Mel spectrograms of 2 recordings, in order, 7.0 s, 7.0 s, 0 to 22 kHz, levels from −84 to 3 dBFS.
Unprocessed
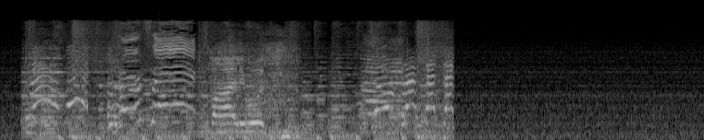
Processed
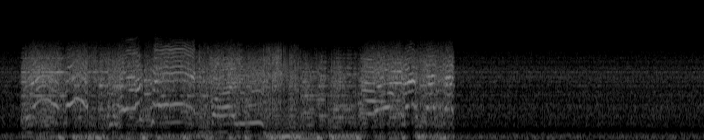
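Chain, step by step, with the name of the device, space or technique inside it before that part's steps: scooped metal amplifier (tube stage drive 40 dB, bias 0.75; speaker cabinet 76–3600 Hz, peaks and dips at 240 Hz -3 dB, 1300 Hz -5 dB, 2200 Hz +4 dB; passive tone stack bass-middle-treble 10-0-10); gain +9 dB

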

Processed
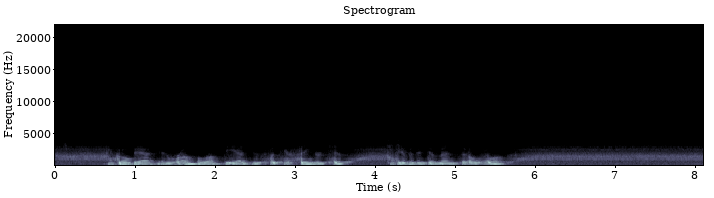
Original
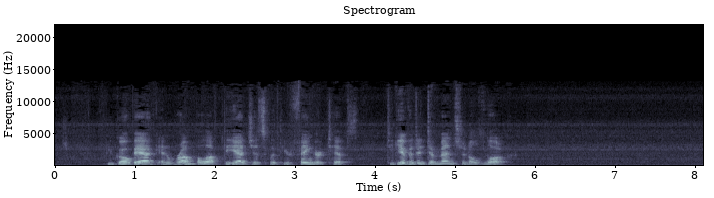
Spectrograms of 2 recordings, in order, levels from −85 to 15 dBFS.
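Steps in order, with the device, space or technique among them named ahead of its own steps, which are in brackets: envelope filter bass rig (envelope low-pass 290–1500 Hz down, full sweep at -21 dBFS; speaker cabinet 65–2300 Hz, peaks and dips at 280 Hz +10 dB, 450 Hz +6 dB, 970 Hz +6 dB, 1400 Hz +4 dB); gain -2.5 dB

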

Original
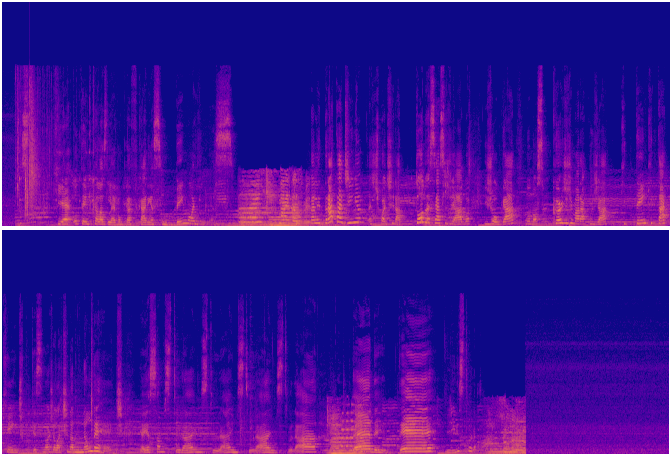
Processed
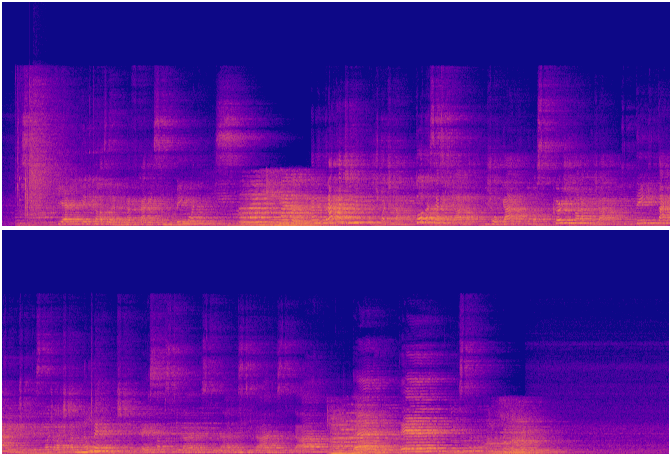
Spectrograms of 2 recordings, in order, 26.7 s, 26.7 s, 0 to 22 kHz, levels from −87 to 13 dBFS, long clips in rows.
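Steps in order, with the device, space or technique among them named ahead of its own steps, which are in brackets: swimming-pool hall (reverb RT60 2.2 s, pre-delay 73 ms, DRR -2 dB; high shelf 3900 Hz -6.5 dB); gain +3 dB

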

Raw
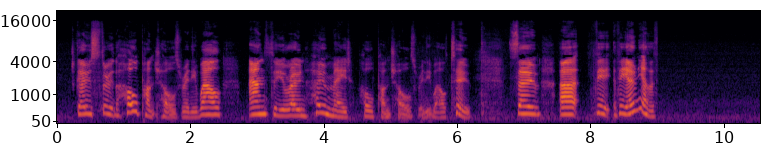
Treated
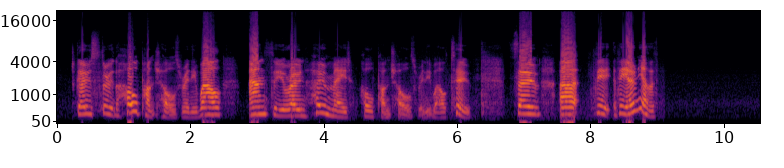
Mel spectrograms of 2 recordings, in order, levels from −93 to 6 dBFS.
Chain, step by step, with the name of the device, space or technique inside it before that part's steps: walkie-talkie (BPF 420–2500 Hz; hard clip -24 dBFS, distortion -9 dB; gate -60 dBFS, range -10 dB); gain +6 dB

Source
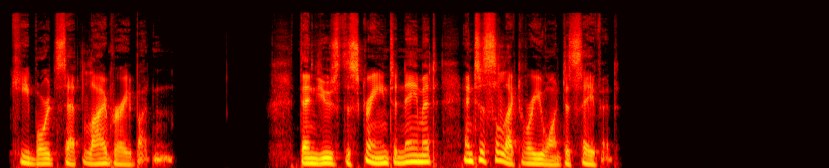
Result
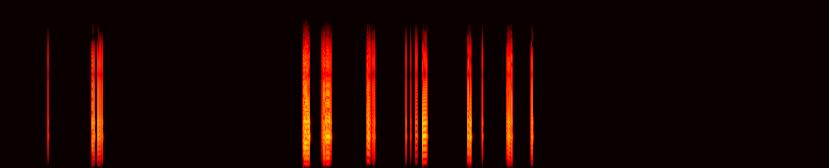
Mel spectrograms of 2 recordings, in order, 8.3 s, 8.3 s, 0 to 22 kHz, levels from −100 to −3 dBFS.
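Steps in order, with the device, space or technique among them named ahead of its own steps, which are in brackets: 4.87–5.33 HPF 67 Hz 6 dB/oct; hand-held game console (bit-crush 4-bit; speaker cabinet 500–5700 Hz, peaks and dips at 750 Hz +8 dB, 1100 Hz +7 dB, 3500 Hz -10 dB); gain -1 dB

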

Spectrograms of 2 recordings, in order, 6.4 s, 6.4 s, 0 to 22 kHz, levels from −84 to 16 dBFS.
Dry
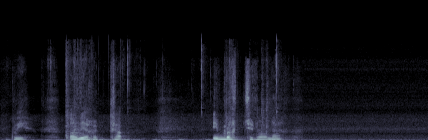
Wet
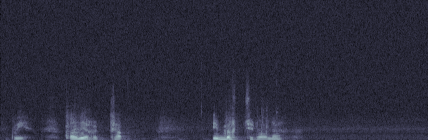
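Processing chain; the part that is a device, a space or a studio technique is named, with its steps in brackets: tape answering machine (BPF 310–2900 Hz; soft clip -12.5 dBFS, distortion -15 dB; wow and flutter; white noise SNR 24 dB); gain +6.5 dB

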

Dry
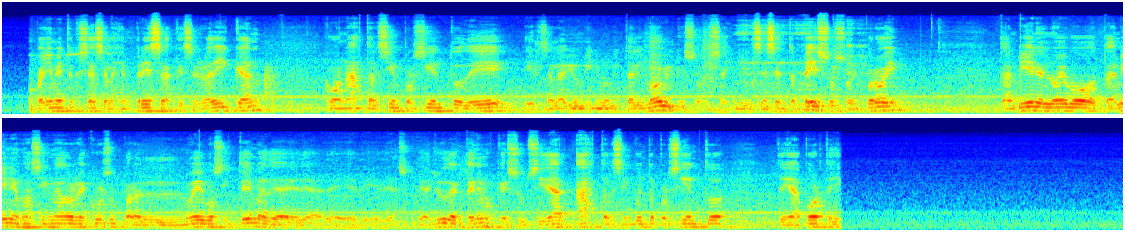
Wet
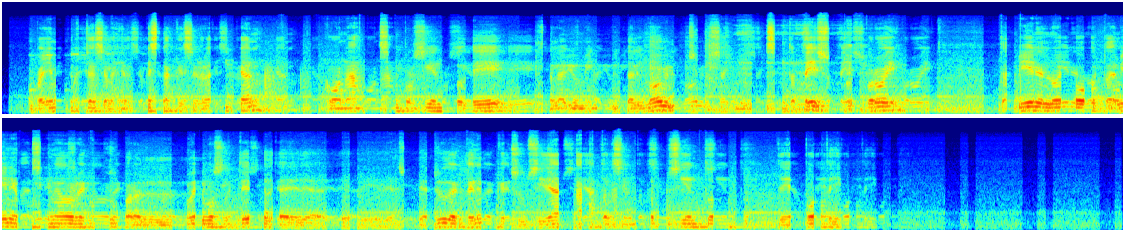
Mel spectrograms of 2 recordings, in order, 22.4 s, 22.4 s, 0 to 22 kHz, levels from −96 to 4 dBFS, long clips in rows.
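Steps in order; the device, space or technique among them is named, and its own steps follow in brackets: trance gate with a delay (step gate ".xxxxxx..x" 194 bpm -24 dB; feedback echo 0.354 s, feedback 20%, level -12 dB)

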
